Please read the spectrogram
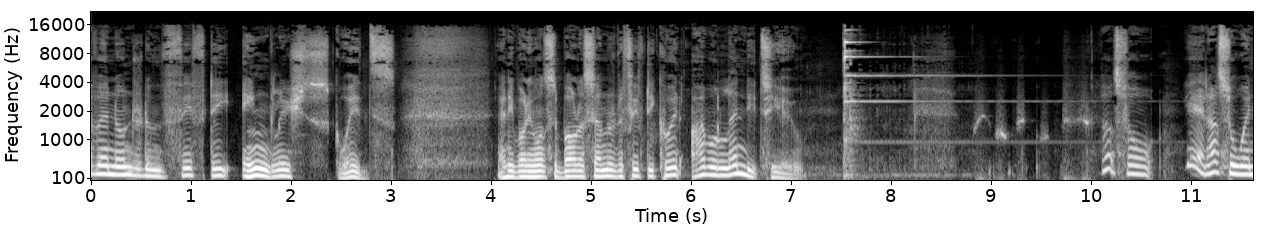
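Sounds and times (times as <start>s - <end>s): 
speech: 0.0s - 7.2s, 10.1s - 11.6s
desk bell struck hard: 7.5s - 9.9s
faint chirpy whistle-like sounds: 8.8s - 10.1s.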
